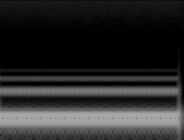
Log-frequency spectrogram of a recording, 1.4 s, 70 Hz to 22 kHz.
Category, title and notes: Instrument samples > Synths / Electronic
Landline Phonelike Synth D#4
just-minor-third, Landline, JI-Third, JI-3rd, Tone-Plus-386c, Landline-Telephone-like-Sound, just-minor-3rd, Landline-Telephone, Landline-Phonelike-Synth, JI, Holding-Tone, Synth, Old-School-Telephone, Landline-Holding-Tone, Landline-Phone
